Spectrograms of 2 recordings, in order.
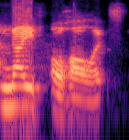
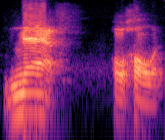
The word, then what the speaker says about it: KNAFOHALCS: We spell it a little different because we all It's not knife. It's not knifeholics. It's naffholics.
